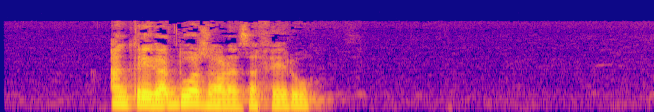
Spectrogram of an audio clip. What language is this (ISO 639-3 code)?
cat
